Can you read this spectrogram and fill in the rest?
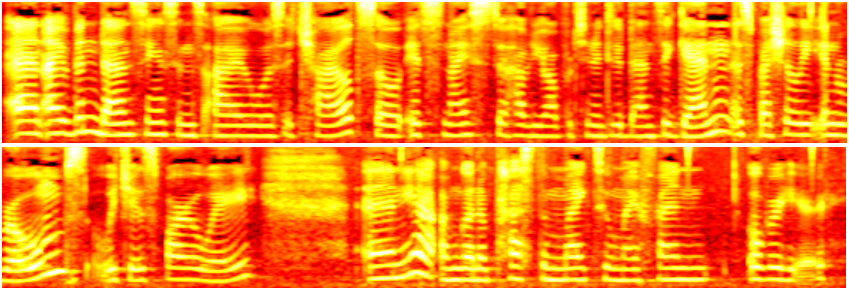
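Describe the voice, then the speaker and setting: A young woman with a fairly high voice explains things in a chatty way, leaning on "like" and "you know". A faint low rumble sits behind her. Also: fairly even intonation, normal speed, darkish tone. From Indonesia. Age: young adult. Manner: chatty, explanatory, with many fillers like "like". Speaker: exchange student and dancer. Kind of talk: casual interview answers.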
